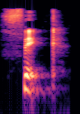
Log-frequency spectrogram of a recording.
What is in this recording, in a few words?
"thick", British English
